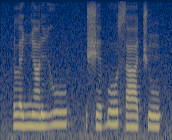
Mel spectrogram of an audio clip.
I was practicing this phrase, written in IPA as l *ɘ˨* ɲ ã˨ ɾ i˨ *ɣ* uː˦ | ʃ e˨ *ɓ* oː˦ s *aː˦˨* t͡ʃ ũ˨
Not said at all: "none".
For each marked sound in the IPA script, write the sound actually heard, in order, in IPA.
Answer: ɛ˨, ɣ, ɓ, aː˨

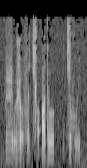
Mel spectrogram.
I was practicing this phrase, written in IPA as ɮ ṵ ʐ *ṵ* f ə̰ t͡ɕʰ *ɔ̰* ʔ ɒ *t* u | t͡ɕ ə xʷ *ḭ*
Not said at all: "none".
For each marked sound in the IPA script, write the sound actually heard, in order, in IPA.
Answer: o̰, ɔ̰, t, ḭ

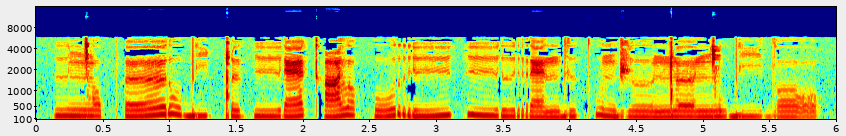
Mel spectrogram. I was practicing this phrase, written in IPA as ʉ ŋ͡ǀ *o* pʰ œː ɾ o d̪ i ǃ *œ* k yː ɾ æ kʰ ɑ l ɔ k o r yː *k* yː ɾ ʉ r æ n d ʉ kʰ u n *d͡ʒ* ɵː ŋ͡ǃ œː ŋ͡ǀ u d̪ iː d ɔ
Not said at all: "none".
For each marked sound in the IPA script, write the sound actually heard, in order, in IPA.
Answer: ɔ, ø, k, d͡ʒ

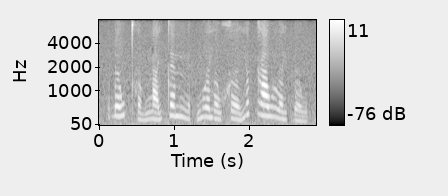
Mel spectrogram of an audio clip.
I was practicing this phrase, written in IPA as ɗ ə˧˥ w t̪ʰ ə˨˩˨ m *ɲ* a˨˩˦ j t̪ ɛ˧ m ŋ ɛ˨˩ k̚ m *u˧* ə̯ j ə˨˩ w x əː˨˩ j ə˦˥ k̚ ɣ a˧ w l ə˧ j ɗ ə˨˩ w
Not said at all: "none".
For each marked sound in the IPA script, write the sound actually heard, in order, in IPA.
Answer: ŋ, u˧

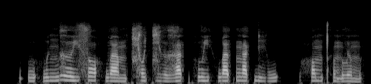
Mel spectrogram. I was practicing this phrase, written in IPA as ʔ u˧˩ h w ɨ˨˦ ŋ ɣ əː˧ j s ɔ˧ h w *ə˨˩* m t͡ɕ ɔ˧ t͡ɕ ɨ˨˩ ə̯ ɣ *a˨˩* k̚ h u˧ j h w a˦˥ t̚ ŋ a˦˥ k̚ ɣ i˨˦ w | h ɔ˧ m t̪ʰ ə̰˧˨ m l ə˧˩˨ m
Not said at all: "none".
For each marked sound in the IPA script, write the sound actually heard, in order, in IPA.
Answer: a˨˩, a˦˥

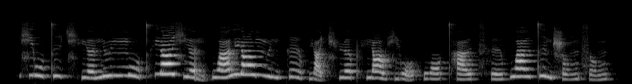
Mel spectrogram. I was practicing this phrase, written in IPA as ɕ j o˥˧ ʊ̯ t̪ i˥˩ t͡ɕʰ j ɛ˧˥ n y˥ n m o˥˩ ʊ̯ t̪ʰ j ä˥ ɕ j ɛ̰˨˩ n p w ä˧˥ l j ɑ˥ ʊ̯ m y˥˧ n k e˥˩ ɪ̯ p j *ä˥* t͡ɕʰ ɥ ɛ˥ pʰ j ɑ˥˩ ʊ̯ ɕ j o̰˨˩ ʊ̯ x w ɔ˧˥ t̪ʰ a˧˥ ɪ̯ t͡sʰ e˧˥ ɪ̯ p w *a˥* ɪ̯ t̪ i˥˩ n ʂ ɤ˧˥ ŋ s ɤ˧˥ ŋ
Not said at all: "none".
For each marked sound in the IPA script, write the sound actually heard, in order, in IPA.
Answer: ä̰˨˩, a˥

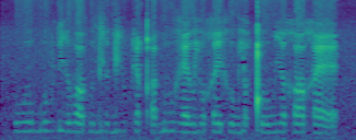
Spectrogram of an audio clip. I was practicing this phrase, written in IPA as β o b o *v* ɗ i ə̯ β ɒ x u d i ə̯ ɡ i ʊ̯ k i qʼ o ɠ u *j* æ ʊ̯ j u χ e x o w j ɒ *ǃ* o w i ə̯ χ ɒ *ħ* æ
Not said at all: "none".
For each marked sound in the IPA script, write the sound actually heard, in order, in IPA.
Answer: v, ɣ, ǃ, χ

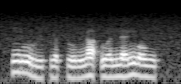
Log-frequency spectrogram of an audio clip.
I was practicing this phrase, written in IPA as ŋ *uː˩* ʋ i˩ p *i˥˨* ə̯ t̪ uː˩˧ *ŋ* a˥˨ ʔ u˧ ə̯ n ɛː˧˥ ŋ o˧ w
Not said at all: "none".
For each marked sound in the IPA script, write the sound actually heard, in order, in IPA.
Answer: uː˥˨, i˩˧, ŋ

